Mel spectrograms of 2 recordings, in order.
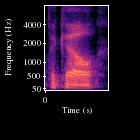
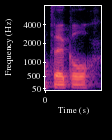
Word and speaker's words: Pickell: david pickle well pickell it's pronounced pikel but we just call him pickle uh another chicago guy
